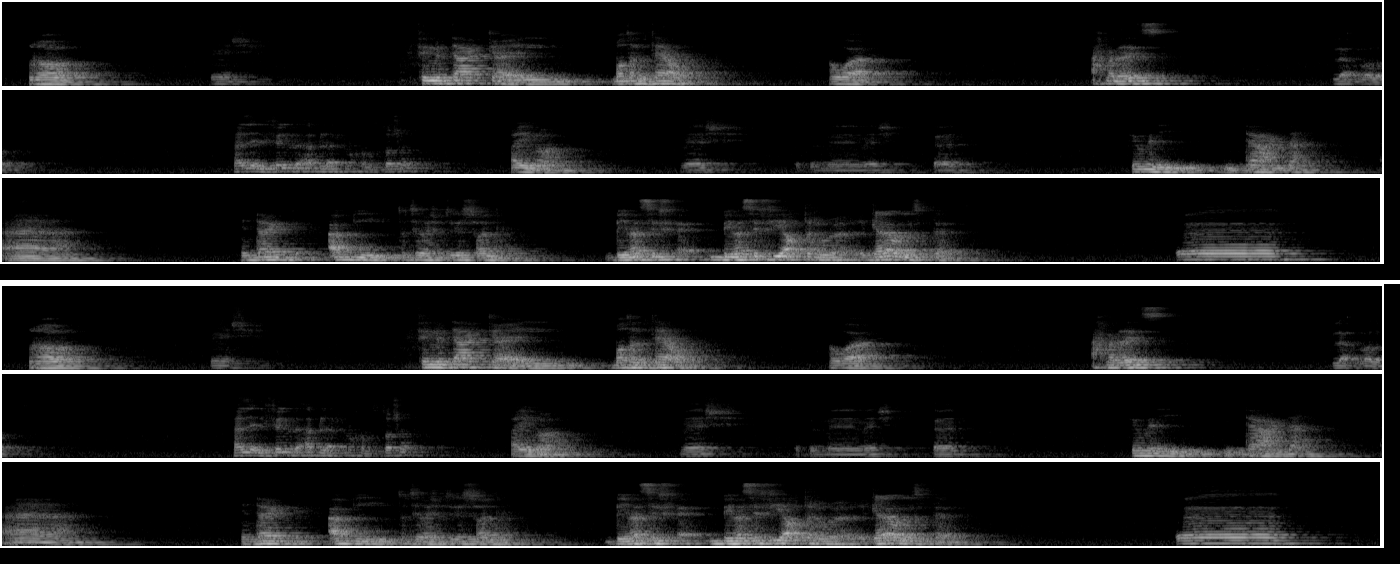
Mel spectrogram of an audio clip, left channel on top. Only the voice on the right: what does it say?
ماشي
لا غلط هل الفيلم قبل 2015
ماشي الفيلم ماشي تمام
أه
